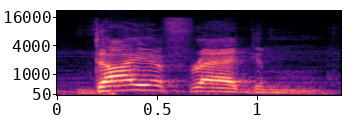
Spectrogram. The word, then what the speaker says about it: diaphragm: Outra é o nosso diafragma, nosso músculo que nos permite respirarmos, que ele se escreve D-I-A P-H-R-A-G-M. Esse g m A pessoa não fala diaphragm. A pessoa vai falar diaphragm.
